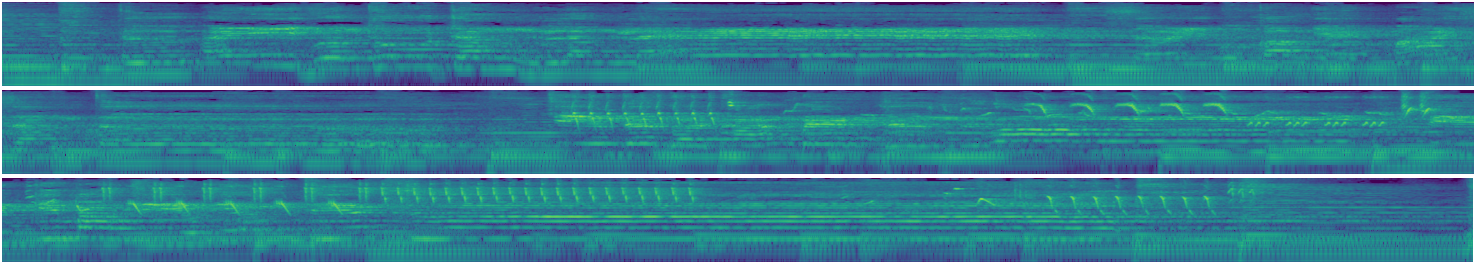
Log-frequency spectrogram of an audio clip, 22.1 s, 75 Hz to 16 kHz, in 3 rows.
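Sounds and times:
soft instrumental music: 4.7 - 22.0
songbird singing: 9.8 - 21.4.

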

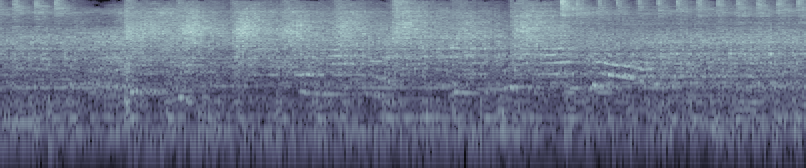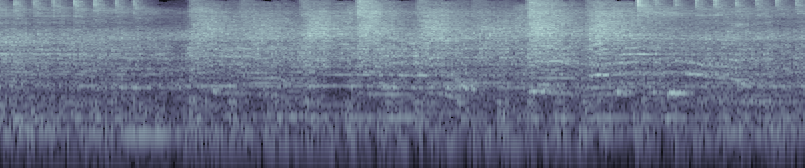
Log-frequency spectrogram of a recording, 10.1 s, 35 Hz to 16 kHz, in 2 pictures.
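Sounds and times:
drum kit: 0.0 - 10.0
electric guitar: 0.0 - 10.0
live heavy rock band: 0.0 - 10.0.

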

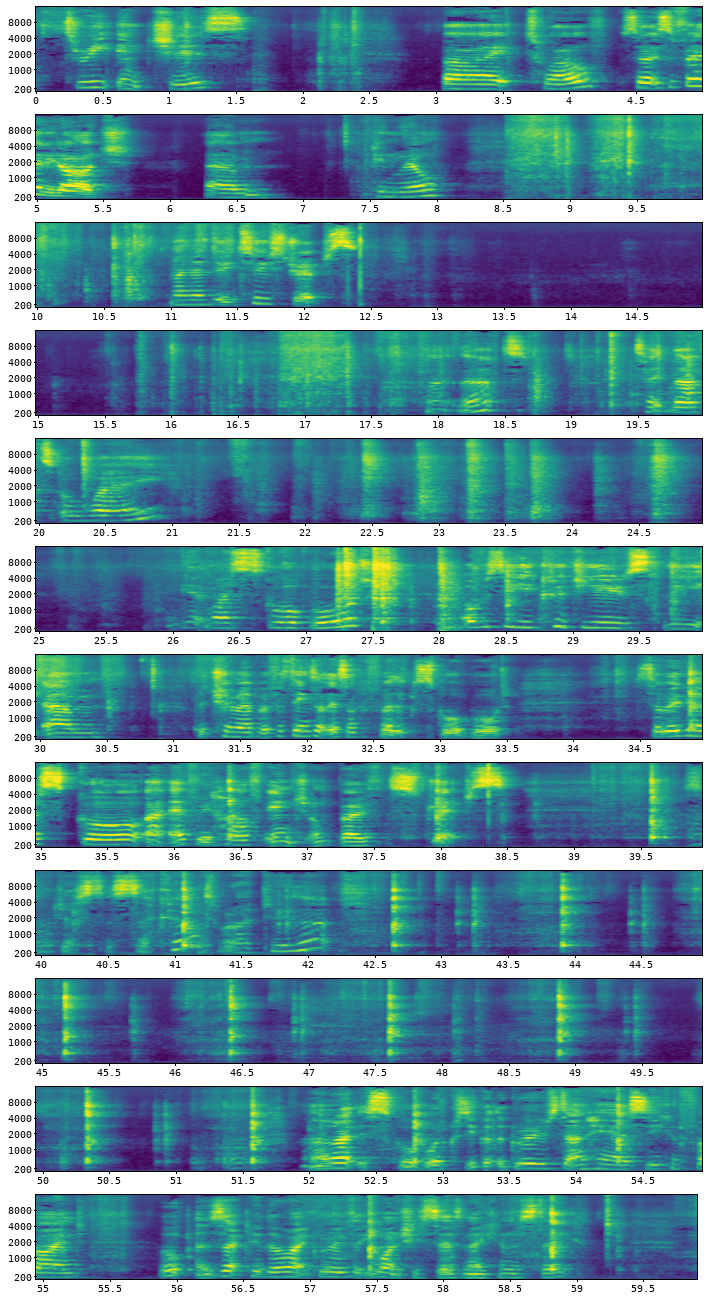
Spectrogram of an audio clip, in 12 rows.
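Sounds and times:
faint scrapes: 43.3 - 45.4, 46.0 - 50.5, 59.6 - 59.9
stylus scratching across paper: 43.4 - 44.0.

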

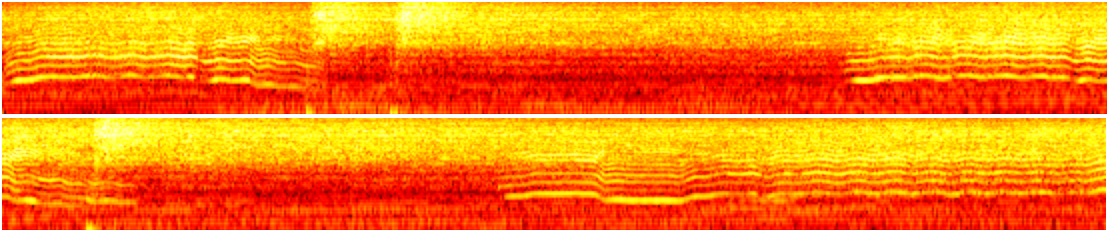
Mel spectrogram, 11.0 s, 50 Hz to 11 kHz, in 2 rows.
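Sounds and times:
person singing with vibrato: 0.0 - 2.2, 4.1 - 7.1, 7.9 - 11.0
drum and cymbal hit: 0.0 - 11.0
gospel band playing chords: 0.0 - 11.0.

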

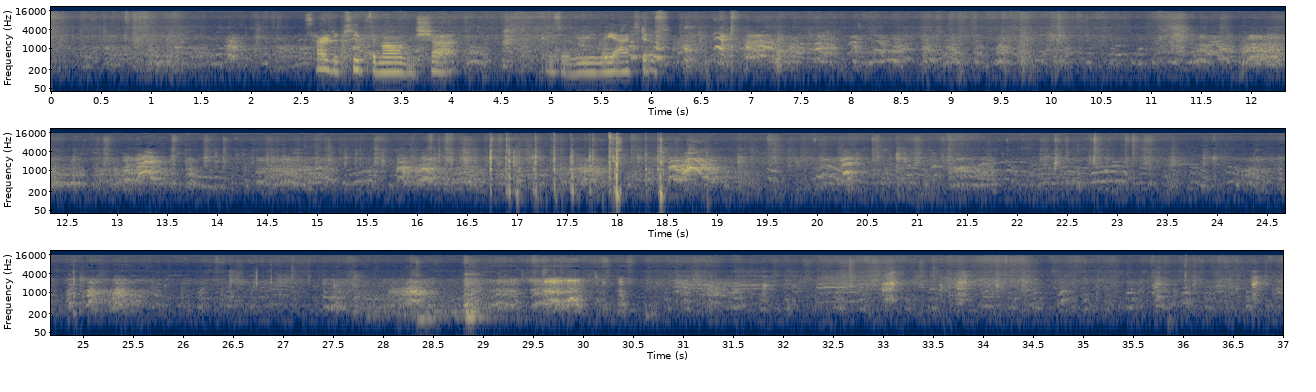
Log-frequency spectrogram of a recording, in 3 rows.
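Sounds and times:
puppies whimpering and squeaking: 0.1 - 37.0.

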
